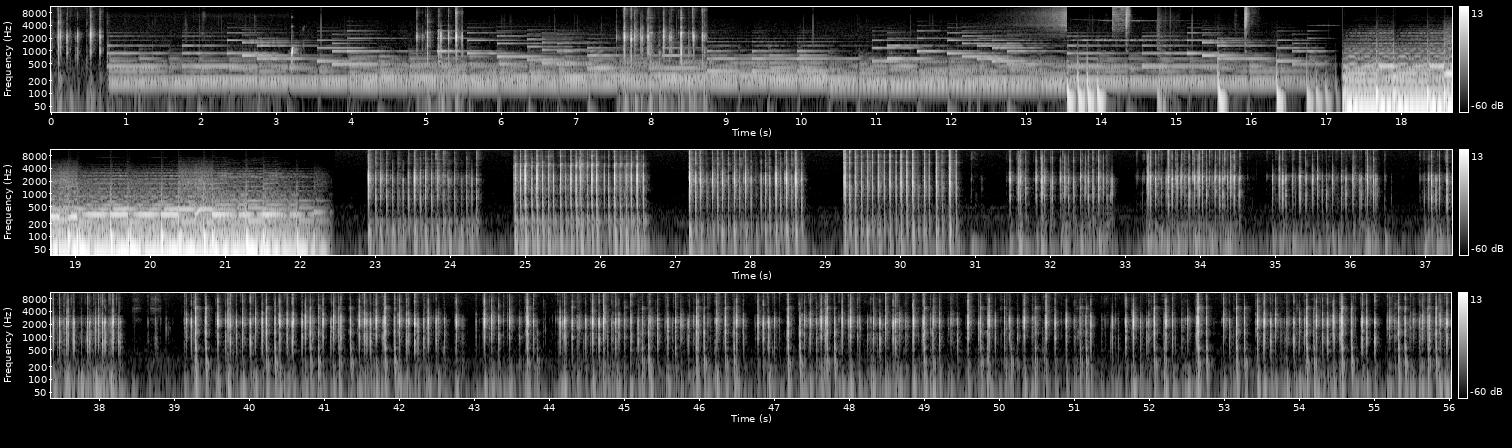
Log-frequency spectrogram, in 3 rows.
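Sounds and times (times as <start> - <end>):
mechanical keyboard typing: 0.0 - 0.8, 4.8 - 5.6, 7.5 - 8.8, 22.9 - 38.4, 39.1 - 56.0.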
